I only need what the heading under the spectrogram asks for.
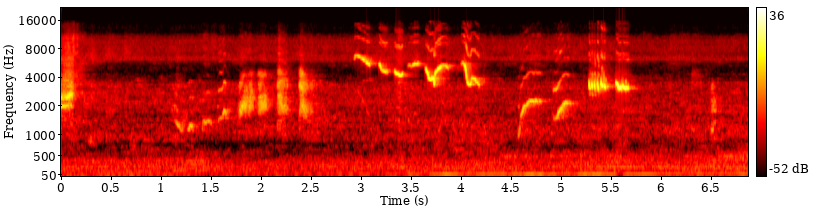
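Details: Young oriental magpie-robin learning to sing in the ngobra style: scattered clear whistles, sweeping upslurred notes and brief high twitters in a loose, halting run, with a constant low electrical hum behind.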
